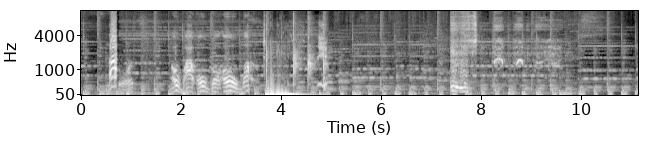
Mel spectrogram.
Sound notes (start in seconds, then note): 4.1 clap of shame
